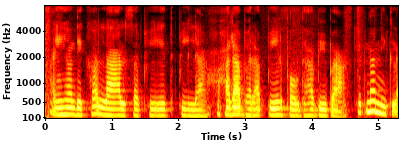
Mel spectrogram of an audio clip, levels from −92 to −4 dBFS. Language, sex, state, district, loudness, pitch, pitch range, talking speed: Bhojpuri, female, Uttar Pradesh, Varanasi, -21 LUFS, 160 Hz, 155-180 Hz, 170 wpm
